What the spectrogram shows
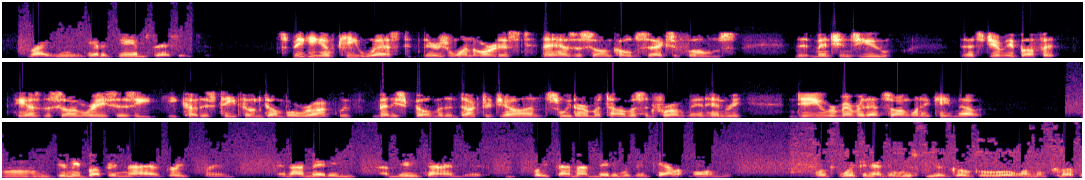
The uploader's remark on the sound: But, there was an interview recorded over the telephone from before that. It went out on the radio in 2008.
